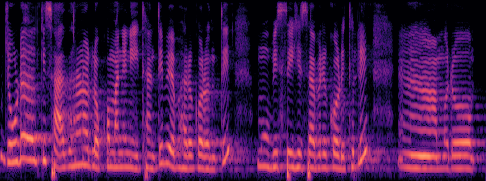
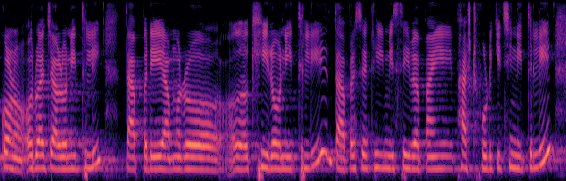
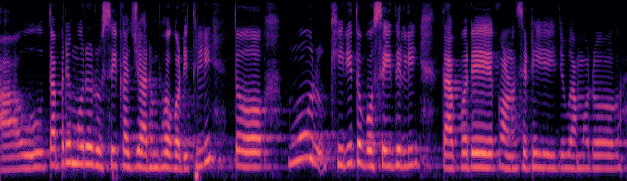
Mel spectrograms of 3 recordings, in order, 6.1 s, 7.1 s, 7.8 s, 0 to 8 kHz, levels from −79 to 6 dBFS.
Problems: none marked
